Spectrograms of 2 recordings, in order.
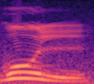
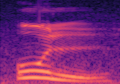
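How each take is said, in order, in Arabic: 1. الكلمة تبدأ بغين. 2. الكلمة تبدأ بهمزة. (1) "نستخدم قاف يعني غين" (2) "نستخدمون قاف يعني آه همزة"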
